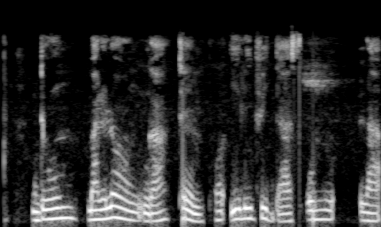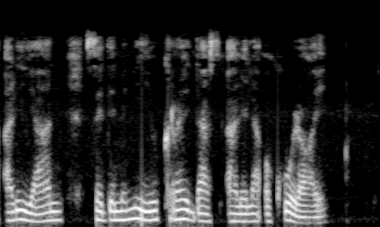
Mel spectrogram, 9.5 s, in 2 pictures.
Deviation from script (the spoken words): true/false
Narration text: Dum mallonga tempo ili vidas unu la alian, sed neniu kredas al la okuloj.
false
